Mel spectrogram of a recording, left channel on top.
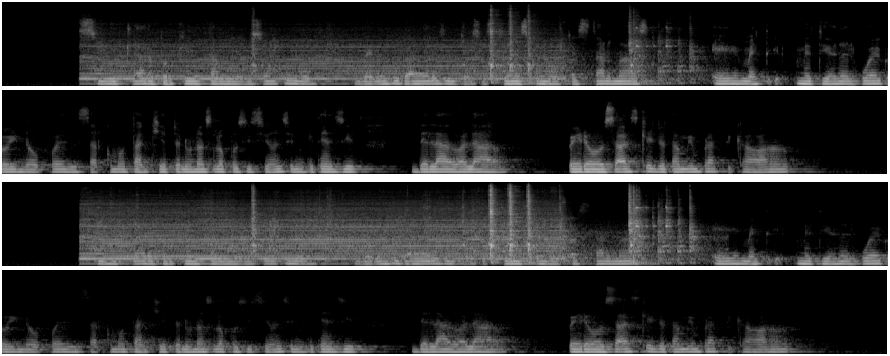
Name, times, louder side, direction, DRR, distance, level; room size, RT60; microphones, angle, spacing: voice 1, 0.8-3.2 3.5-6.5 7.1-12.4 13.0-13.9 14.5-16.7, left 3 dB, 55° left, 14 dB, 0.6 m, -30 dB
Domestic sounds home sounds, 0.8-7.3, right 5 dB, 35° right, 0.4 m, -31 dB
15.0 x 13.5 x 4.4 m, 1.0 s
head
